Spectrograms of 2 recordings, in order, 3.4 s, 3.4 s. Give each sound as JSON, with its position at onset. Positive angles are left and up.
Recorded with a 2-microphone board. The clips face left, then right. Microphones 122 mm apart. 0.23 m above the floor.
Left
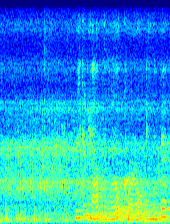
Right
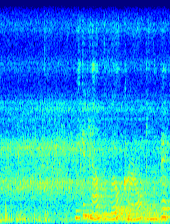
{"t": 1.5, "sound": "a woman speaking", "side_deg": 20, "distance_m": 1.0}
